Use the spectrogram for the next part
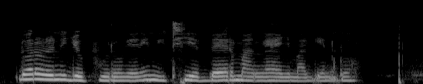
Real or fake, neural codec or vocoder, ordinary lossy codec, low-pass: fake; vocoder, 44.1 kHz, 128 mel bands every 512 samples, BigVGAN v2; AAC, 24 kbps; 19.8 kHz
